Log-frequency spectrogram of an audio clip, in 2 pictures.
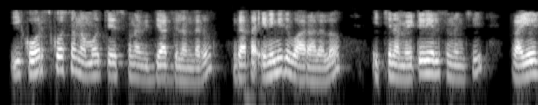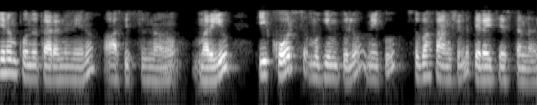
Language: Telugu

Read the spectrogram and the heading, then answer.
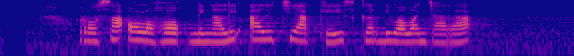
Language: Sundanese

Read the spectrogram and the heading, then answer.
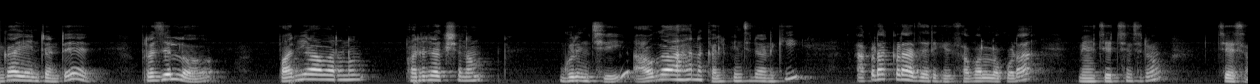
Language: Telugu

